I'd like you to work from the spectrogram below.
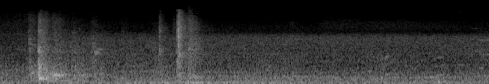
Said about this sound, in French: Le signal sonore retentit et les portes se fermèrent.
